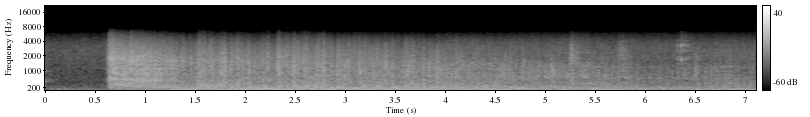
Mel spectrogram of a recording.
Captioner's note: thunder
